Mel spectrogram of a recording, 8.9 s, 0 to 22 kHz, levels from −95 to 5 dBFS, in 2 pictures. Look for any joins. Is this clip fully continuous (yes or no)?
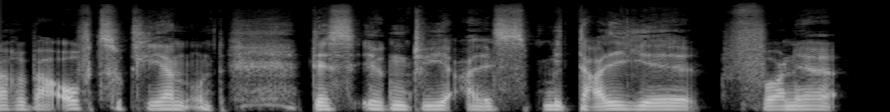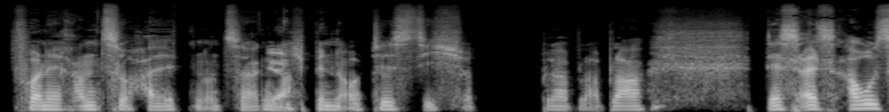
yes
